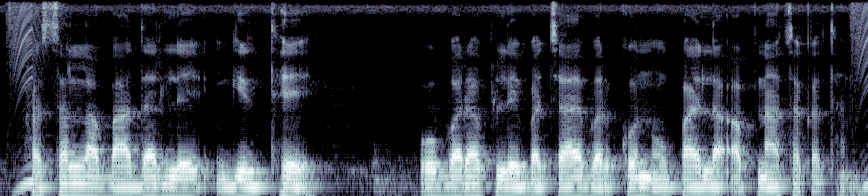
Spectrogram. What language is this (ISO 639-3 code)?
hne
